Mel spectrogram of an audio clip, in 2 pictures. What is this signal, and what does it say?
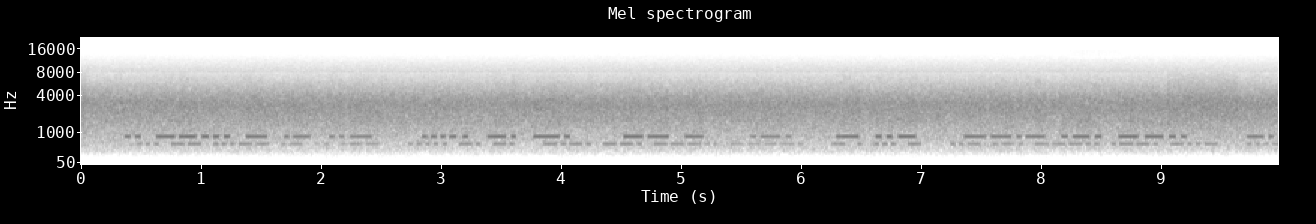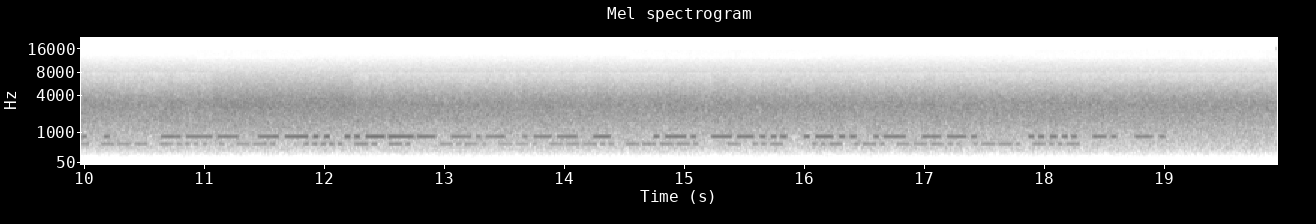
Morse code, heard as two keyed tones, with radio static. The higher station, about 28 wpm, 820 Hz: I7TAU 5NN MT R TU QRZ DE OZ2KWT R7LAG 5NN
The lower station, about 34 wpm, 540 Hz: SM3AIW 5NN CG89 TEST UR8PX VO6EG 5NN CG89 TU UR8PX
